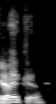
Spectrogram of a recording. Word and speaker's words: NECA: Is it NECA or whatever how you pronounce their names? Yeah, it's NECA.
